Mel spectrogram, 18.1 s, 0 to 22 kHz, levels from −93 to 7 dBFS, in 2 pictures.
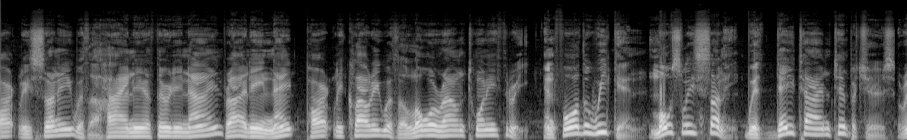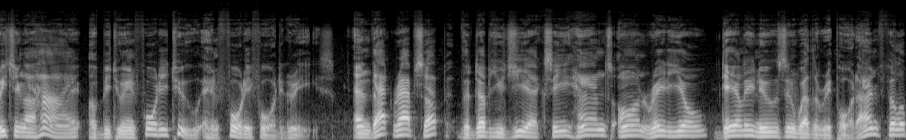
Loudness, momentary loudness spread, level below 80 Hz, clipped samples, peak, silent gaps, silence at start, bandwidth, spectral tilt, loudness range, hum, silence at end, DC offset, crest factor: -16 LUFS; 9 LU; -42 dBFS; under 0.1%; 0 dBFS; none; 0 s; 11 kHz; -7 dB/octave; 5 LU; none; 0 s; under 0.1%; 16 dB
